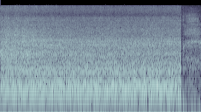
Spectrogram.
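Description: Steady low engine hum under an even hiss, like a motor vehicle idling, which cuts off abruptly about half a second before the end.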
